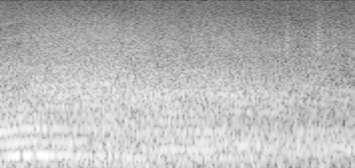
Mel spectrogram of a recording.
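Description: Race cars roar together off a green flag restart on an oval at night, engines droning steadily and loudly with rising revs throughout, no voices.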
